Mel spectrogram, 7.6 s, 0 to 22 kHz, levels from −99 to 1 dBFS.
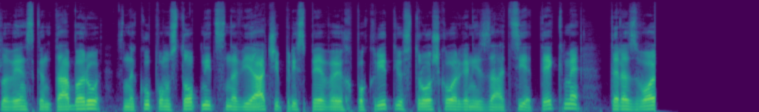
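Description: At about 6.55 s the speech just stops mid-sound, a cut-off end. The final stretch of buffers never got written or played, so instead of decaying naturally it drops straight into digital silence for the remaining second or so of the clip.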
